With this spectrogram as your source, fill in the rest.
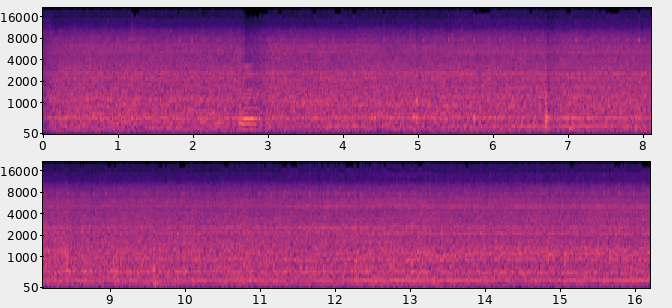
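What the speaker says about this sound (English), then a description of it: "The engine sounds so good now with that new belt." A Sable car engine with a new belt idles steadily nearby, an even mechanical hum with faint vibration and a couple of small clicks.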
